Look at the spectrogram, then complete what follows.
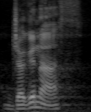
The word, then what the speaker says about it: Jagannath: they're so big, and that Jagannath would turn into Juggernaut because the British people at the time couldn't actually pronounce it.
